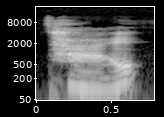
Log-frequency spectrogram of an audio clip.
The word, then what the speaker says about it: 彩: And cai, the second character is a bit interesting because usually it's pronounced as cai, third tone, which means like colorful.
